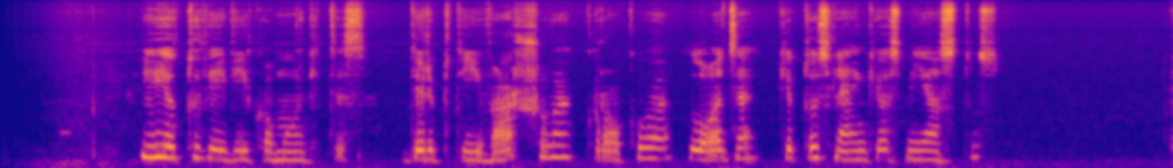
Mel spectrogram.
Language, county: Lithuanian, Vilnius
